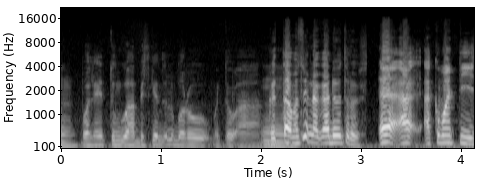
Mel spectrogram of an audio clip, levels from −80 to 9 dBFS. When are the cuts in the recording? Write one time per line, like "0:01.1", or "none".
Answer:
0:03.0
